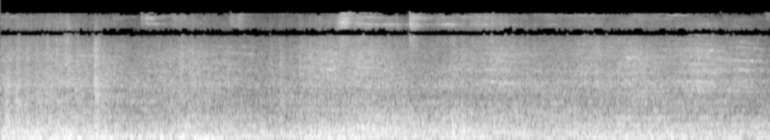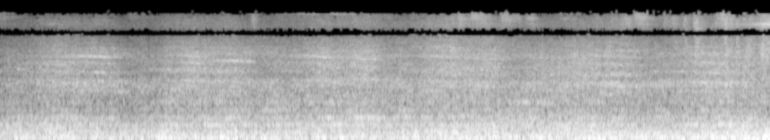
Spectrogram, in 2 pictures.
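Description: Enclosed autorack freight cars rolling past close by: a steady rumble and rattle of steel wheels on the rails. Faint high wheel squeals come and go around the middle.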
